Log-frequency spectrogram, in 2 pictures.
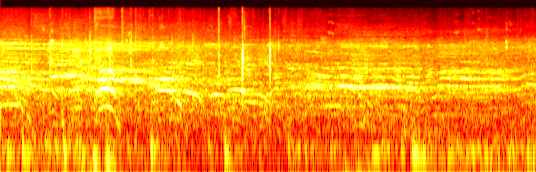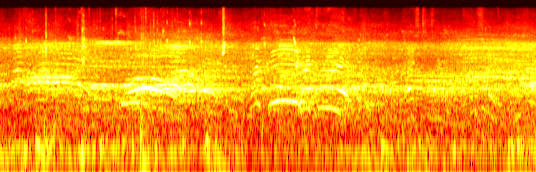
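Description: Balls bounce on a wooden floor.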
